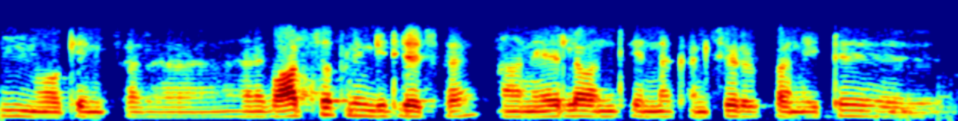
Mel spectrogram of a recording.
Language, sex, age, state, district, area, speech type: Tamil, male, 18-30, Tamil Nadu, Erode, rural, conversation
